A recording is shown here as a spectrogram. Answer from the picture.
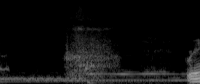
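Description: A man's single heavy breath, under half a second long, about half a second in, from the exertion of slow bicycle crunches, over faint steady background music tones.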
